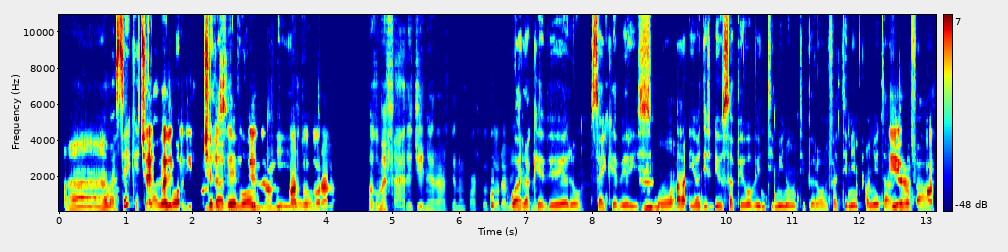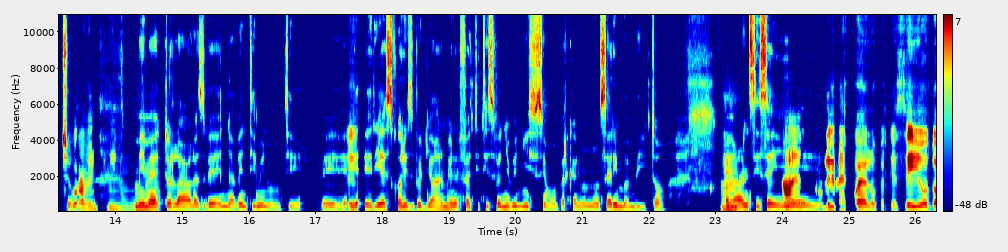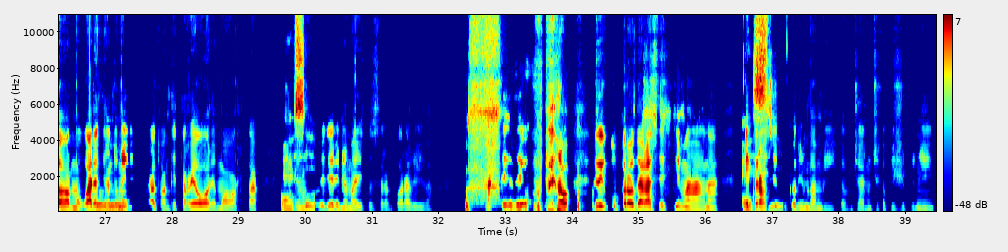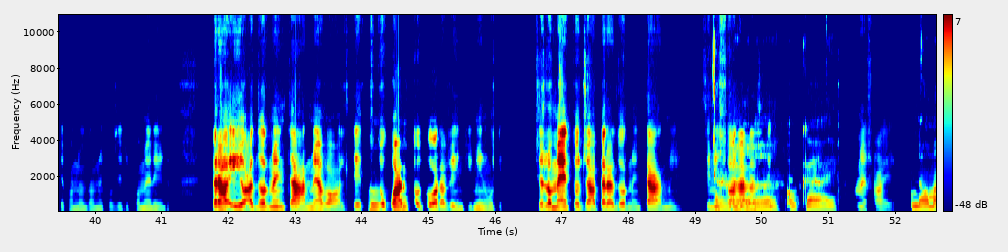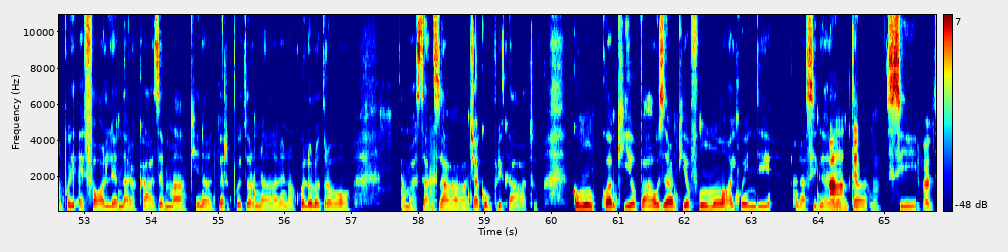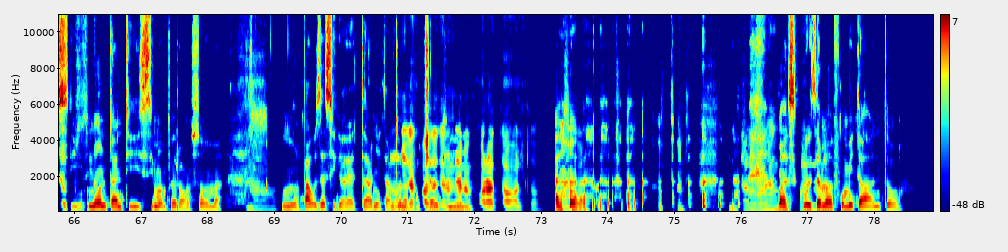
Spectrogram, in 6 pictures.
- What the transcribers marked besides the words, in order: drawn out: "Ah"; unintelligible speech; distorted speech; tapping; "guarda" said as "guara"; throat clearing; "Cioè" said as "ceh"; drawn out: "sei"; other background noise; unintelligible speech; chuckle; static; laughing while speaking: "recupero"; "cioè" said as "ceh"; drawn out: "Ah"; "cioè" said as "ceh"; laugh; chuckle; unintelligible speech; unintelligible speech
- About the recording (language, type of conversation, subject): Italian, unstructured, In che modo le pause regolari possono aumentare la nostra produttività?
